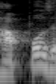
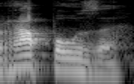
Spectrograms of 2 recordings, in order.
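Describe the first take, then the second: First: The R sound is said plainly. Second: The R sound is drawn out heavily. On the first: This is the ordinary way to say the word. "se você fosse falar raposa" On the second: This is how the family's old dialect said it. "eles falam raposa"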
